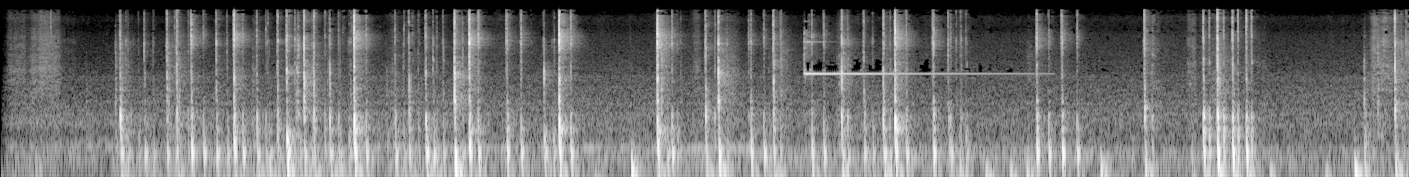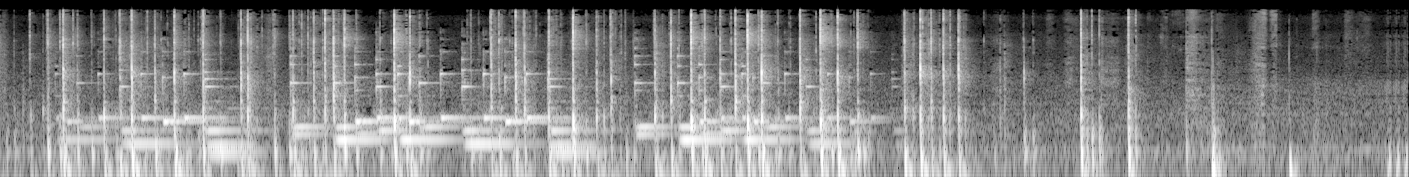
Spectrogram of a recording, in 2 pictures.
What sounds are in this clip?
keyboard typing, phone ringing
